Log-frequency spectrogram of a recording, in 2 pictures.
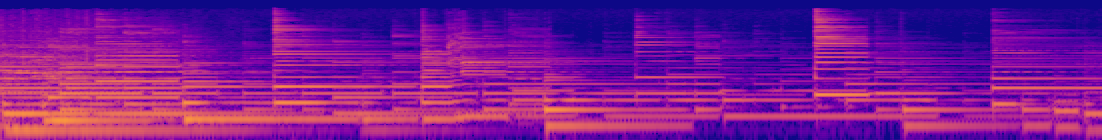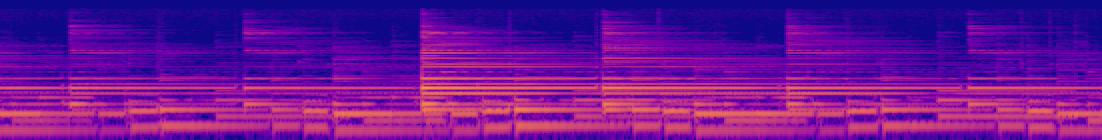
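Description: Acoustic guitar playing a slow introduction: chords struck about every one and a half to two seconds, each left to ring and fade.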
